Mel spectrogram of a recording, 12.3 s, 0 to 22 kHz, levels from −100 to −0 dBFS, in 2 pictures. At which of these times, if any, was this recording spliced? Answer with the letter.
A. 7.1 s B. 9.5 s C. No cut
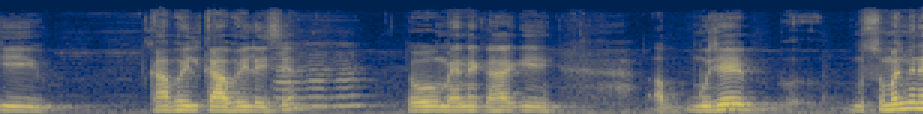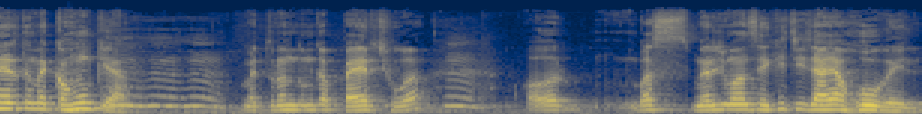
C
